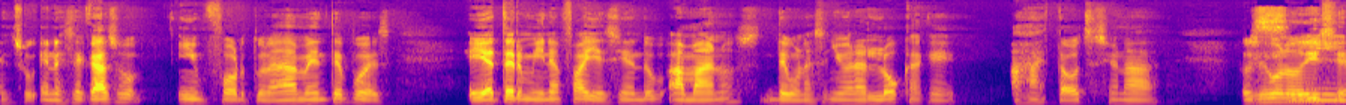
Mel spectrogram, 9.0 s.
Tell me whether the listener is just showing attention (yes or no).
yes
